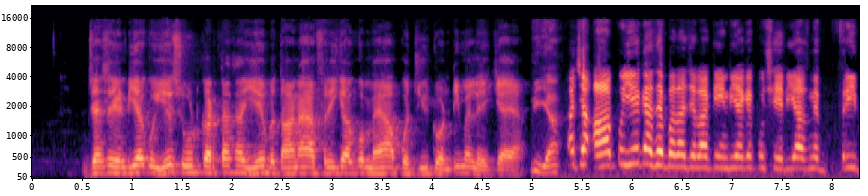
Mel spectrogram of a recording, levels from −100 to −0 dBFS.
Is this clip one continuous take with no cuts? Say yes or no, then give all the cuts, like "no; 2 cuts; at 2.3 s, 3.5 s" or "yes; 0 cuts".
no; 1 cut; at 5.0 s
